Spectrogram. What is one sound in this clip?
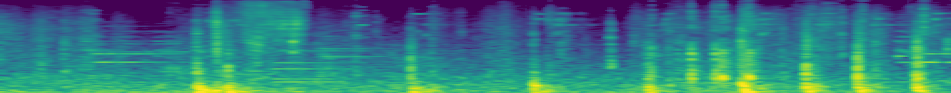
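Footsteps thud on wooden boards.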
